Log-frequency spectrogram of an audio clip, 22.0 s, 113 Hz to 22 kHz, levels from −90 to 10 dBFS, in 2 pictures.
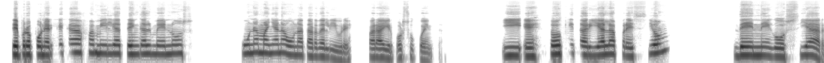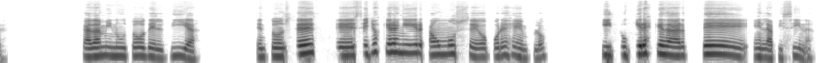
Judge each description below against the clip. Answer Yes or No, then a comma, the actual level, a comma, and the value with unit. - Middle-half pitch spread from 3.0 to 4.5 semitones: Yes, average, 3.8 semitones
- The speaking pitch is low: No, high, 220 Hz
